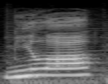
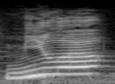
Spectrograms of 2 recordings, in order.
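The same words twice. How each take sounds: First: It is said with an English accent. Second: It is said with an English accent.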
